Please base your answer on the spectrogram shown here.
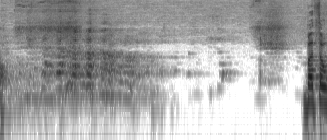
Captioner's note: laughter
